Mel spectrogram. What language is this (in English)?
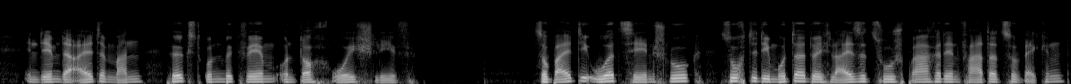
German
